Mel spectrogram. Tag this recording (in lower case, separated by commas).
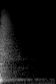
drum, musical instrument, percussion, snare drum, music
